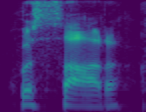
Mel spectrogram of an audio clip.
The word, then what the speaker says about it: Quesada: Quesada.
